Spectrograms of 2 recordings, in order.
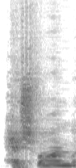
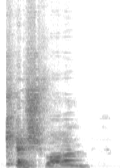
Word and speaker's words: Heshvan: Heshvan, from what I understand, it's K, as in the Germanic CH, like Bach. – Yeah. – So it's a Heshvan. So some people just say Heshvan when they're saying it quickly with an H. Some people actually pronounce it with a solid Keshvan or something like that.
